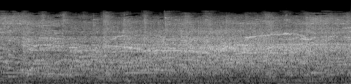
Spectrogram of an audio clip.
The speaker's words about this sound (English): The crowd screaming.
